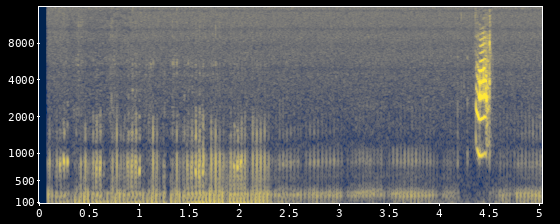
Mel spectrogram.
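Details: Three-month-old Ragdoll kitten purring indoors while kneading before falling asleep; steady pulsing low rumble throughout, softening after the first two seconds, broken near the end by one brief high squeaky chirp.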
